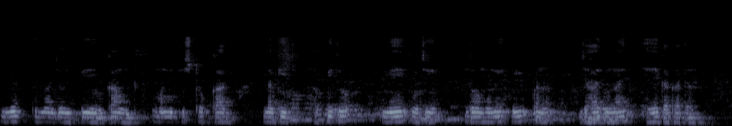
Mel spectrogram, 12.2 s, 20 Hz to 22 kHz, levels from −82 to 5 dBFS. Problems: none marked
